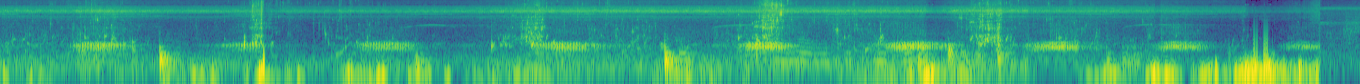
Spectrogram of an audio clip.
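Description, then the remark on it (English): A tiger heron calls with a steady series of deep, hoarse, roar-like grunts, about a dozen repeated at a fairly even pace over a low rumbling boat and water background. “Here you can hear the sound of the tiger heron.”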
